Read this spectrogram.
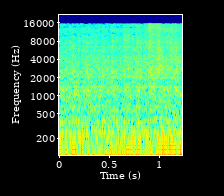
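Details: Ashok Leyland Bada Dost BS6 diesel truck, started at night after a no-start caused by a carbon-fouled fuel pump relay that was cleaned: steady, even low idle rumble, no stumbles or knocks; engine running fine.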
